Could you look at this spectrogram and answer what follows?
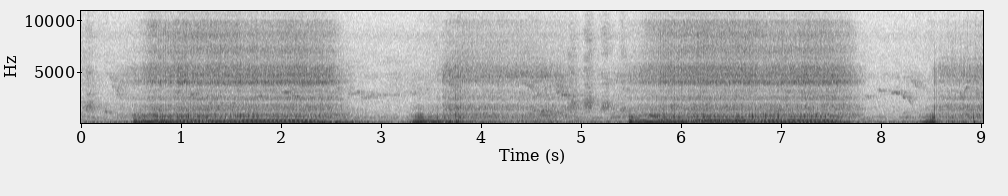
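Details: Sleeping girl with loud, rattling snores on each breath in, about three in nine seconds, with quieter breaths out between them: snoring.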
